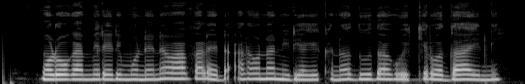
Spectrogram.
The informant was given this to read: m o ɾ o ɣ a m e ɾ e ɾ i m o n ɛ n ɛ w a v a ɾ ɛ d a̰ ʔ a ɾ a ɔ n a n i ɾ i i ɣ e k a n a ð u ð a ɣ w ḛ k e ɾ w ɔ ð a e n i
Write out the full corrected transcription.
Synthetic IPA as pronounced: m o ɾ o ɣ a m e ɾ e ɾ i m o n ɛ n ɛ w a v a ɾ ɛ d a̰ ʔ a ɾ a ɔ n a n i ɾ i a ɣ e k a n a ð u ð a ɣ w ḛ k e ɾ w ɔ ð a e n i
